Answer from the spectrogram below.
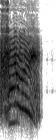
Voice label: attack position, speech cze, mood med; War Thunder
